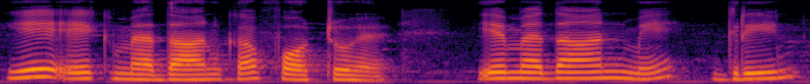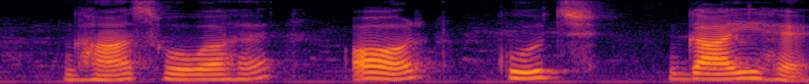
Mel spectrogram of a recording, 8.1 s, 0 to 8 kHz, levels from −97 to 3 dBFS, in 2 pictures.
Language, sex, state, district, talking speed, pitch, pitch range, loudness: Hindi, female, Bihar, Kishanganj, 125 wpm, 195 Hz, 175-220 Hz, -26 LUFS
